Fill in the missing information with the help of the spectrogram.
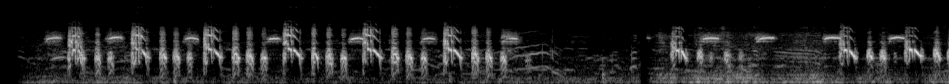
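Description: Grey francolin calling in loud, harsh, rapidly repeated notes, a ringing rhythmic series that pauses briefly and then starts up again.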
